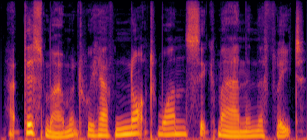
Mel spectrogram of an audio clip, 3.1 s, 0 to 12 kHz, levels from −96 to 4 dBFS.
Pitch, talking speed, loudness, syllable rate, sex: 130 Hz, 235 wpm, -20 LUFS, 4.8 syllables/s, male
